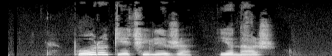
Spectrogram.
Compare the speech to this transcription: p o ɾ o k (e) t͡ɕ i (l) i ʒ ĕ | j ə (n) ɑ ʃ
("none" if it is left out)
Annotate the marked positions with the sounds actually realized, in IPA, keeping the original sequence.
e, l, n

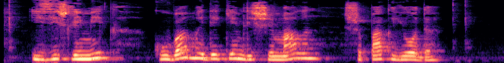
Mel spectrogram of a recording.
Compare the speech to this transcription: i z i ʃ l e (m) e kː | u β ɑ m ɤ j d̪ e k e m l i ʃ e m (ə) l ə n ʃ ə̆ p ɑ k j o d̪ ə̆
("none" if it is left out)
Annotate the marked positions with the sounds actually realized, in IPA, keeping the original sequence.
m, ɑ

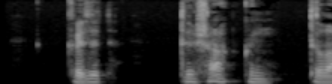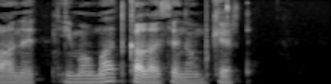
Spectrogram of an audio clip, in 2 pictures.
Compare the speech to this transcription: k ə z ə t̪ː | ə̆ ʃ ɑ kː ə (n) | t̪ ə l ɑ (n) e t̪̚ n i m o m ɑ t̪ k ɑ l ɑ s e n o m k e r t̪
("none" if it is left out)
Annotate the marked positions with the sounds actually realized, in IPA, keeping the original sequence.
n, n

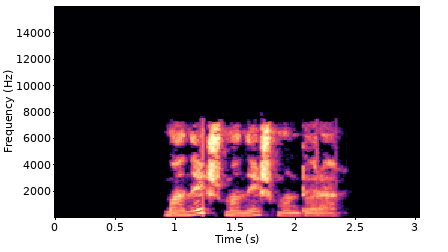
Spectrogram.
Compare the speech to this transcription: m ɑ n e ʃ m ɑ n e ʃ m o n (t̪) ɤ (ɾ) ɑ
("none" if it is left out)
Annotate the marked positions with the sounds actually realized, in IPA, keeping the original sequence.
d̪, ɾ

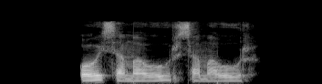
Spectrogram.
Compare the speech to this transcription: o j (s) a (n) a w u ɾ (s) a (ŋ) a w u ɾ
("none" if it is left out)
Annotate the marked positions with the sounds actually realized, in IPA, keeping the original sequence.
s, m, s, m

